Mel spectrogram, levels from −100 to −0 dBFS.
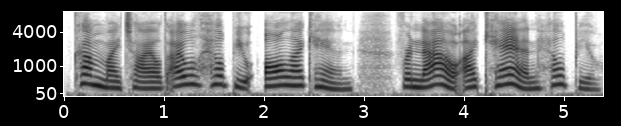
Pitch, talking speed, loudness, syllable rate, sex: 230 Hz, 180 wpm, -16 LUFS, 3.4 syllables/s, female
